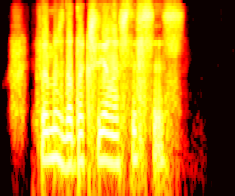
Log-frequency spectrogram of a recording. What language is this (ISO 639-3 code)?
kab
